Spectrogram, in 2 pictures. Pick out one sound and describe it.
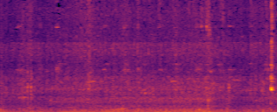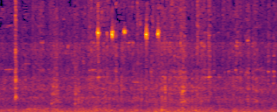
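A heavy vehicle's diesel engine rumbles steadily from inside the cab.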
